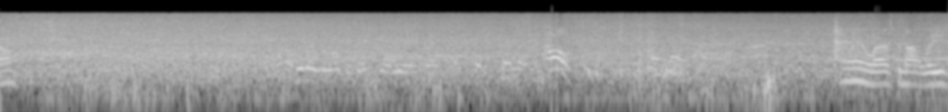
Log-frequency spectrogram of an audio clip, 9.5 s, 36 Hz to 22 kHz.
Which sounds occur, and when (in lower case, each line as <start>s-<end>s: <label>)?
0.0s-0.2s: human voice
0.0s-9.4s: waterfall
0.0s-9.4s: wind
2.7s-5.2s: male speech
4.8s-4.8s: wind
5.4s-5.7s: human voice
6.3s-6.8s: scrape
6.9s-7.6s: human voice
7.6s-7.8s: generic impact sounds
8.3s-8.4s: generic impact sounds
8.4s-9.4s: male speech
